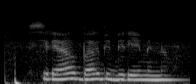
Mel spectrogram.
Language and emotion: Russian, neutral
